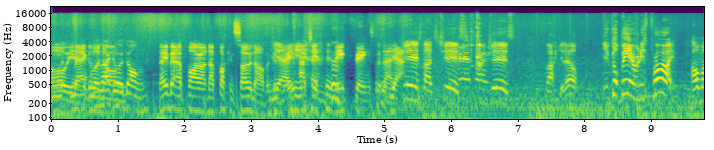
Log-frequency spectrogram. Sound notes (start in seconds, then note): 6.1 bottles clink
